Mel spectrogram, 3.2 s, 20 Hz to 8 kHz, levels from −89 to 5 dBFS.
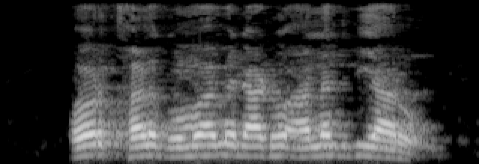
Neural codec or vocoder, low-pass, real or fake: none; 7.2 kHz; real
